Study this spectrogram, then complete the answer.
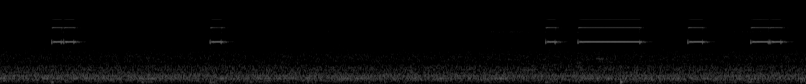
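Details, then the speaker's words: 1984 Sony SRF-A200 stereo AM radio that was found dead after ten years in storage, under test. A high steady tone cuts in and out in irregular short bursts over a quiet hiss: an apparent intermittent connection. "We've got an intermittent connection there by the looks of it."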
